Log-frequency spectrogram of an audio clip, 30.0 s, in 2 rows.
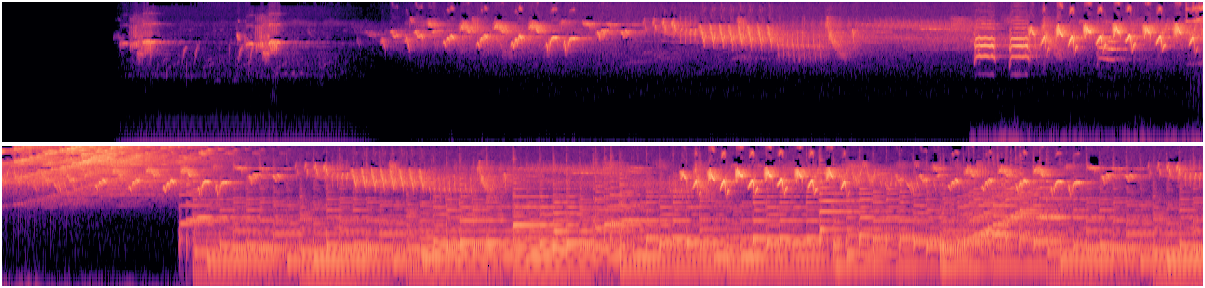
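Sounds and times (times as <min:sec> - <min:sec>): birds chirping and trilling: 0:01.5 - 0:30.0.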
